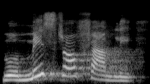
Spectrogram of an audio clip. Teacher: in this small phrase, we are highlighting or stressing only the two words, missed and family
